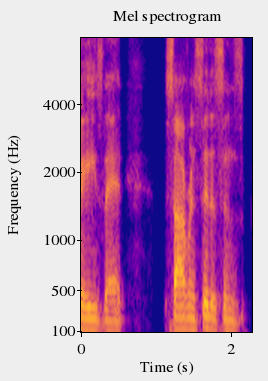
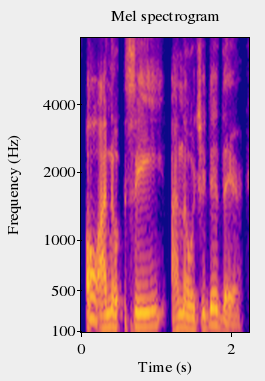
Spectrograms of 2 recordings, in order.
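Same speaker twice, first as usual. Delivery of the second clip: ordinary talk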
